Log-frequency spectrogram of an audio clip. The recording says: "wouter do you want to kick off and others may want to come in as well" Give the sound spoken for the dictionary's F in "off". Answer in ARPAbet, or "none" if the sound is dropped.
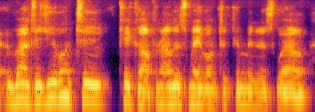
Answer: P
